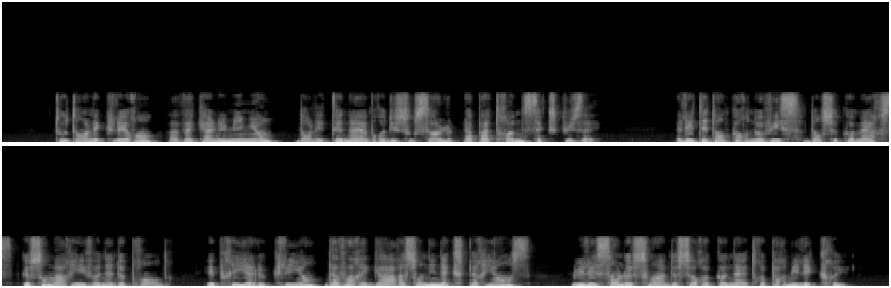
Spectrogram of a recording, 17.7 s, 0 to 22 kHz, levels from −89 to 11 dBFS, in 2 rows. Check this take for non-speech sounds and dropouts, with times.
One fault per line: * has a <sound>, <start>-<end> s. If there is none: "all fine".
all fine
